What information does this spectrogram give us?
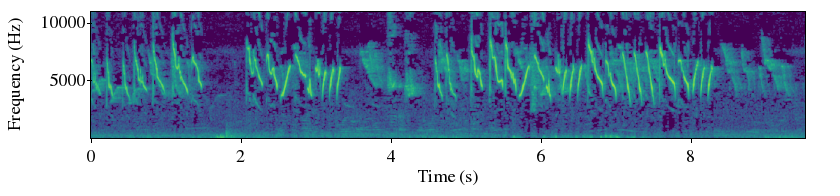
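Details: Oriental white-eye song played to coax other white-eyes into singing, made of fast repeated high zigzag trills in bursts of about a second, separated by brief gaps, with faint low thumps.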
